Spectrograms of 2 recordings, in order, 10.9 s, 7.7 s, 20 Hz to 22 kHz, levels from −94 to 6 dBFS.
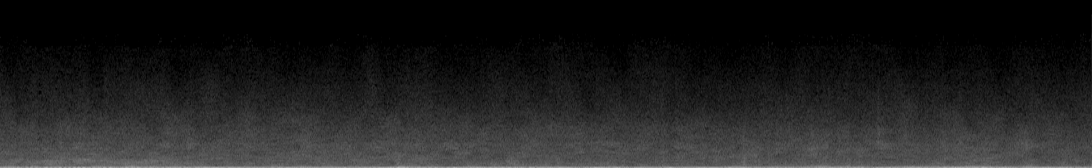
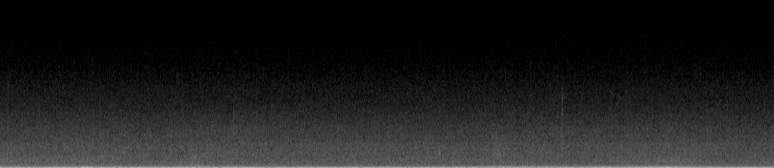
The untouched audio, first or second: second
